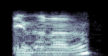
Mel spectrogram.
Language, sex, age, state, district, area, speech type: Telugu, male, 30-45, Telangana, Siddipet, rural, conversation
